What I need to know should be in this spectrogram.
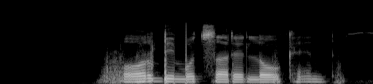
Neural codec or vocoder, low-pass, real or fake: none; 7.2 kHz; real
